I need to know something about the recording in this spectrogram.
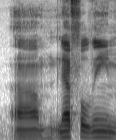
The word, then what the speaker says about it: Nephilim: That means you have to pronounce the I as a hard vowel. Nephilim is the same way.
